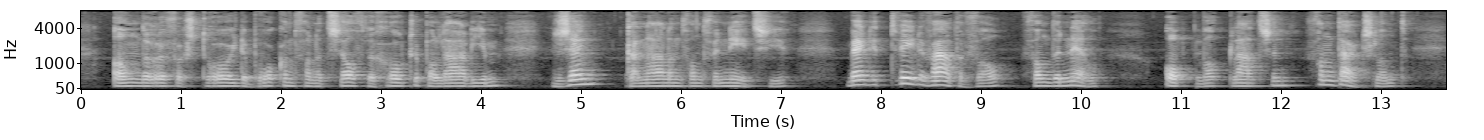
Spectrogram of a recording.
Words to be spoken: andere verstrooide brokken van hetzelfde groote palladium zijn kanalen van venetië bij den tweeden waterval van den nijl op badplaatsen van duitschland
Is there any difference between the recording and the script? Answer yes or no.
no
